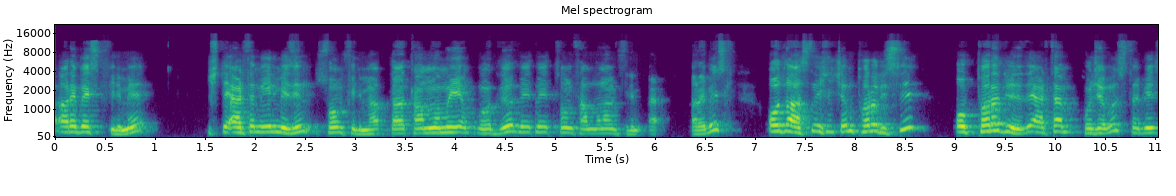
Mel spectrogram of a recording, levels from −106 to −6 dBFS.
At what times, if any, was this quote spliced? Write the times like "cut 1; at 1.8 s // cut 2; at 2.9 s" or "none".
cut 1; at 4.8 s

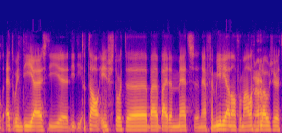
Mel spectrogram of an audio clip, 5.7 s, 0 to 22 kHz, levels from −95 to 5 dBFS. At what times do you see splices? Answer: cut 1; at 1.6 s

